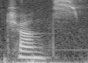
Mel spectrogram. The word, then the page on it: chance: English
